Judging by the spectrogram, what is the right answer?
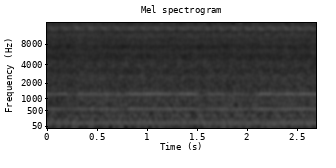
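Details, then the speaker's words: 1999 Toyota Sienna after power steering pump reinstalled and oil-leak cleanup: smooth even idle, belts quiet with no squeal (squealed a lot before), light steady injector ticking audible; normal idle. "The belts are smooth, real quiet. You hear the ticking of the injectors. I don't know if you guys can hear it, but I can hear it. And that's what you want to hear."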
